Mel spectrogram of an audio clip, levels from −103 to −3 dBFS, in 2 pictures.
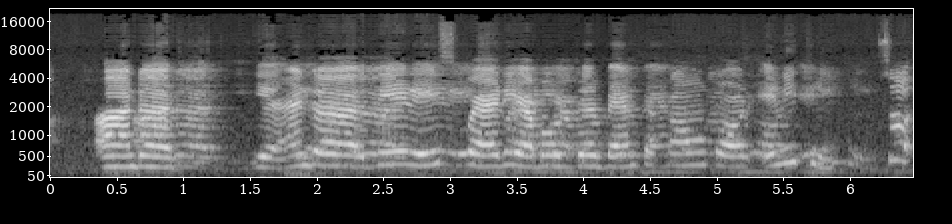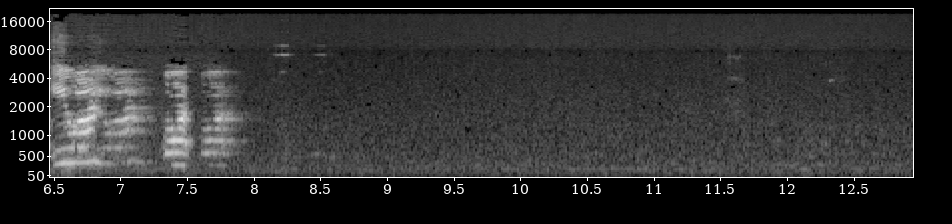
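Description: Throughout, echo with no canceller returns the speech about 11 dB quieter and roughly a third of a second late, appearing as quieter repeats trailing each waveform burst and spectrogram band.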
